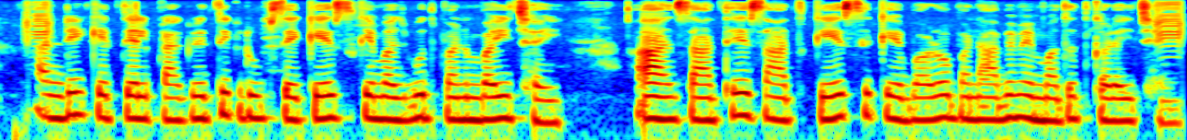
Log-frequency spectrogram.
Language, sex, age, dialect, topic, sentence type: Magahi, female, 25-30, Western, agriculture, statement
